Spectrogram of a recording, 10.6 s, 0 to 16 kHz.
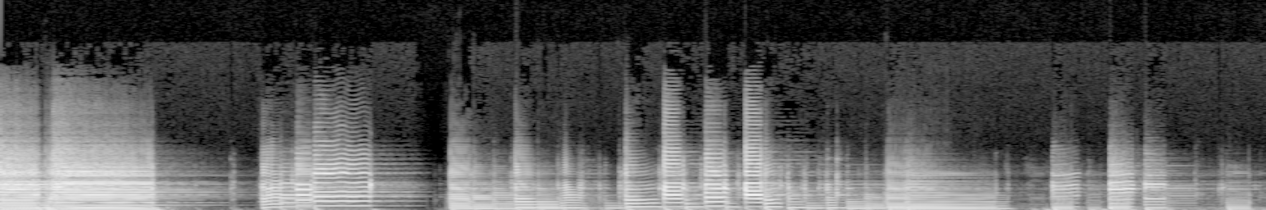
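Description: Electric guitar, a sunburst Les Paul, played through a Blackstar St. James 50-watt valve amp head: big sustained chords ring out and fade over the first second and a half, then single-note licks, a held chord, and short stabbed notes near the end.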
